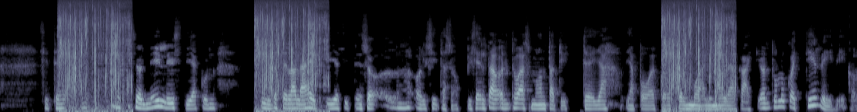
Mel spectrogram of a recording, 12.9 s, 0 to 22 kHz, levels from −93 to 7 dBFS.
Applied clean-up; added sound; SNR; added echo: classical method Wiener filter.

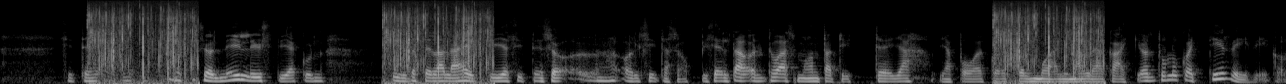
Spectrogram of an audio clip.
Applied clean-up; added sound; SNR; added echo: none; Crumpling, crinkling / Crackle; -1 dB; none.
